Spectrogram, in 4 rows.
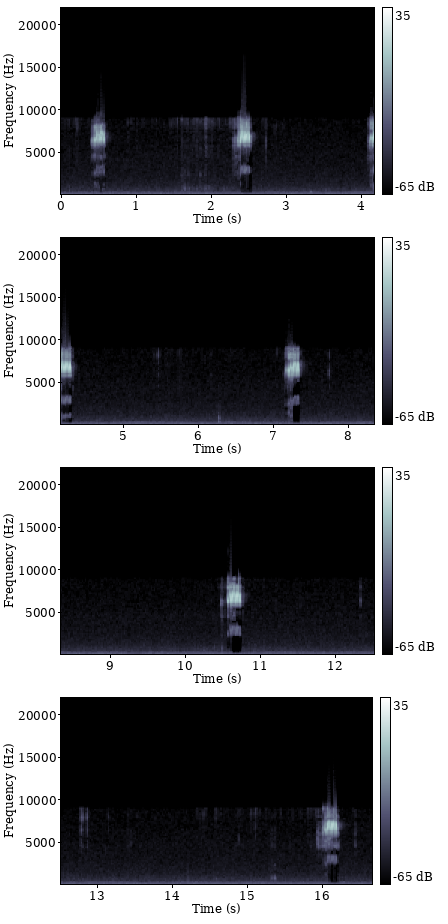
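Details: Gomgwitturami cricket, 2020 National Institute of Biological Resources recording: six isolated high-pitched chirps at uneven gaps of two to five seconds, each a short sharp burst, against a quiet background.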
